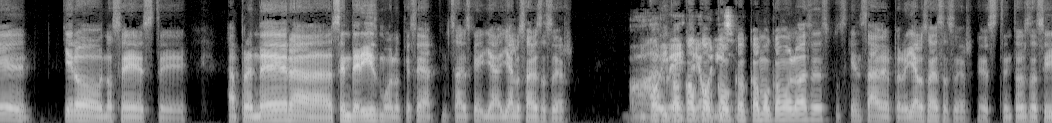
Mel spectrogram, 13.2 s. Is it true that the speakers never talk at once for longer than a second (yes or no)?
no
